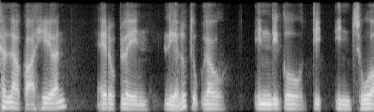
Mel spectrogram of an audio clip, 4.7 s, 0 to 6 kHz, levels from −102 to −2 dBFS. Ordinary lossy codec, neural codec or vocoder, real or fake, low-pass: none; codec, 16 kHz, 0.8 kbps, ZipCodec; fake; 5.4 kHz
